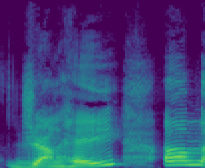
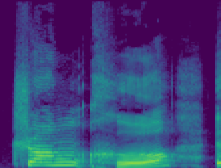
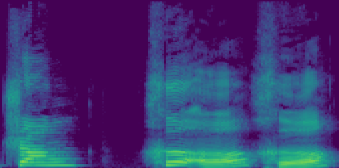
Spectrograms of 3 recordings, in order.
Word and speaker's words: Zhang He: I know in the game he's pronounced as Zhang He. In Mandarin is Zhang He. It's like a British her with rising tone. He, he, Zhang Zhang, he, Zhang He.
